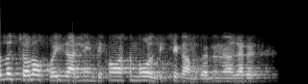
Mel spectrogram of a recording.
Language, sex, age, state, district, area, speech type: Dogri, male, 18-30, Jammu and Kashmir, Udhampur, urban, conversation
